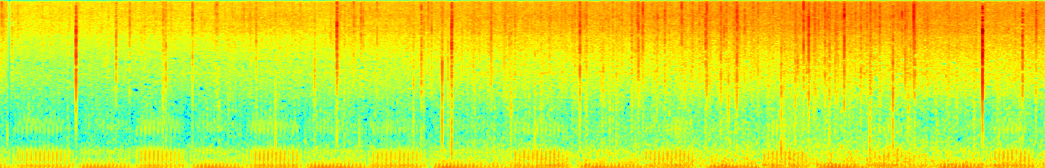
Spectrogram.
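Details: Domestic cat purring beside a crackling fireplace: a deep, steady rumble that swells and fades in regular breaths roughly once a second, with sharp snaps and pops of burning wood scattered throughout.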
